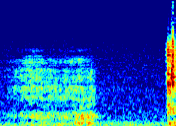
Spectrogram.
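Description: A single long breath blown into a smouldering tinder bundle held in the hands, lasting about a second and growing stronger toward its end, fanning the ember until the bundle catches flame.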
